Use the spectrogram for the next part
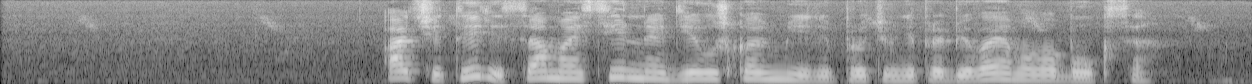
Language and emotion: Russian, neutral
